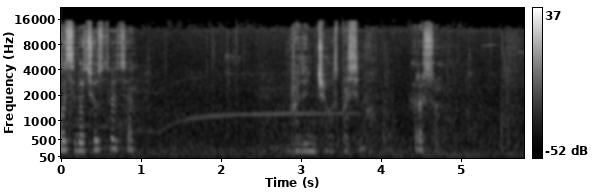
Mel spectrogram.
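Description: A middle-aged woman speaks calmly.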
